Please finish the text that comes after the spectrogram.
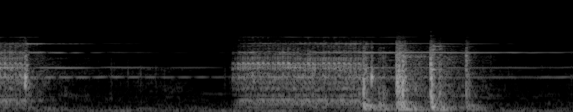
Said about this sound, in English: It seems like hours later when the phone bell cut through the darkness like a knife.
